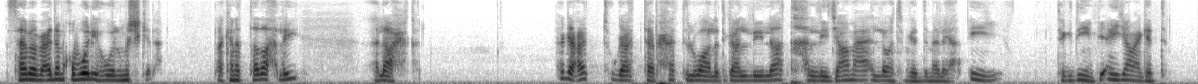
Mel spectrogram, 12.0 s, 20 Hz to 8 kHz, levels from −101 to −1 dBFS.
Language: Arabic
